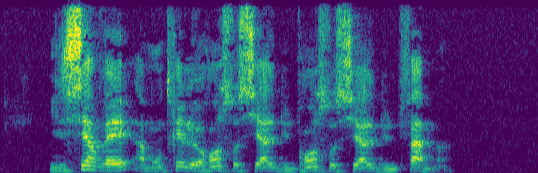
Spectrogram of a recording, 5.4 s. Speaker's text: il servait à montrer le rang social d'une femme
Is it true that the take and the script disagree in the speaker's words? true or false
true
